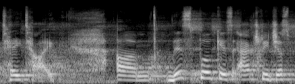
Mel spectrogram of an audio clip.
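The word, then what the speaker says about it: Thao Thai: this one right now, Tay Tai. That's how she pronounces her name, and I listened to her do an interview this morning to make sure I got that right, Tay Tai.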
